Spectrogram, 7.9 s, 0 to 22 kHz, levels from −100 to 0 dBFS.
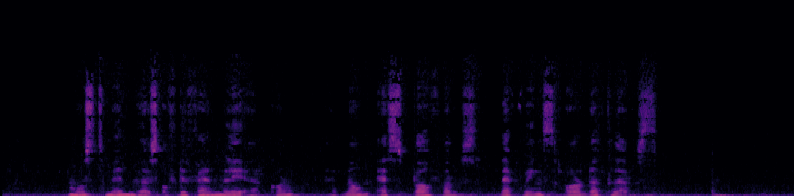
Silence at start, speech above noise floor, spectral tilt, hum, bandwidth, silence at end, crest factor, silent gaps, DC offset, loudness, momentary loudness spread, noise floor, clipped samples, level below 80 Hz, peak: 0.05 s; 20 dB; -5 dB/octave; none; 16 kHz; 0 s; 18 dB; none; under 0.1%; -59 LUFS; 10 LU; -78 dBFS; under 0.1%; -76 dBFS; -42 dBFS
